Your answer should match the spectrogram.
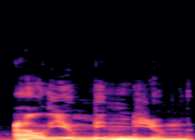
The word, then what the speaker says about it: aluminium: whole time in B it can go goes aluminium element number 13 unlucky for some for me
